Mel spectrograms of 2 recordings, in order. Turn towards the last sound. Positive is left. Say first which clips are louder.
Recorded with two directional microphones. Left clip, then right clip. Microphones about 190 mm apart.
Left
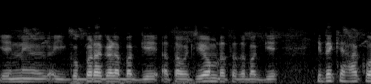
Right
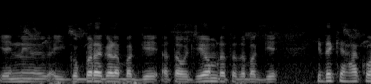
# even
turn(degrees=-15)  # may be behind; listen again after turning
